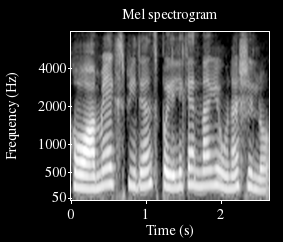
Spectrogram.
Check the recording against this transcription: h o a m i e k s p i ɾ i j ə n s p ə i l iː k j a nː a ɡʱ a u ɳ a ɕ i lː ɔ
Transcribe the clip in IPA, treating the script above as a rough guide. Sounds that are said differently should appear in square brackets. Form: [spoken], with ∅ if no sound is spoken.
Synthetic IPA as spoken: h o a m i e k s p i ɾ i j ə n s p ə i l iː k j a nː a ɡʱ [e] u [n] a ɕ i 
